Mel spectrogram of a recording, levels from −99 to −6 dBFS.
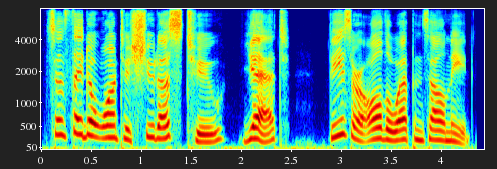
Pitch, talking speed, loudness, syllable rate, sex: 225 Hz, 190 wpm, -16 LUFS, 5.3 syllables/s, female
